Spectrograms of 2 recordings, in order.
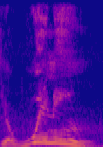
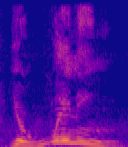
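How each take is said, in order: First: Said in the usual way. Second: "You're winning" drawn out slowly and pressed harder; slow emphatic repeat. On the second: Shown as a demonstration. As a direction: lean on "winning", spacing the words slowly. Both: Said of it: "Remember what I said?".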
